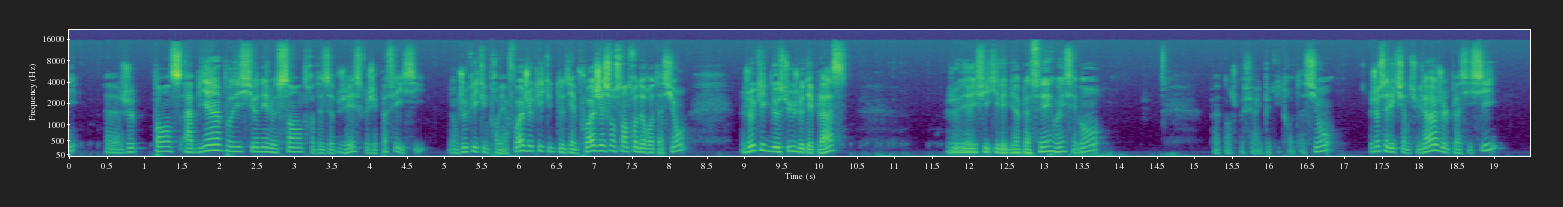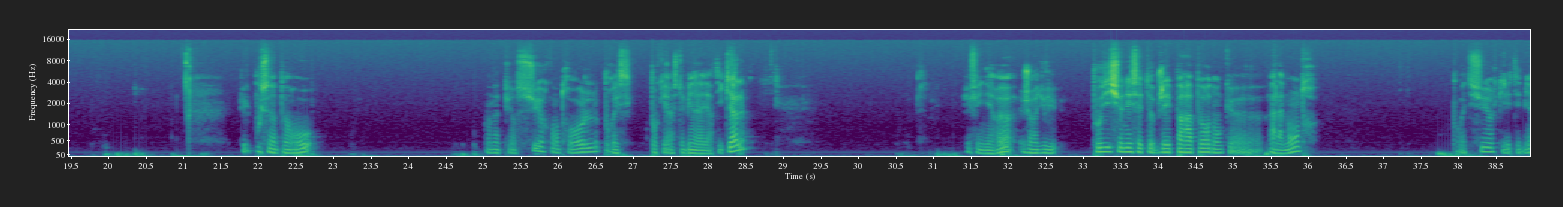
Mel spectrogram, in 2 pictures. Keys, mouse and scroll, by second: 0.0 middle click, 0.6 middle click, 2.7 click, 4.2 click, 5.6 click, 6.2 middle click, 8.6-10.2 drag, 10.4 click, 13.0 KP_Subtract, 15.6 click, 16.9 click, 17.3-18.7 drag, 20.3 KP_Subtract, 22.0-26.8 drag, 27.8 click, 28.7 click, 31.0 KP_Subtract, 35.1 shift+click, 37.2 click, 38.7 click.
